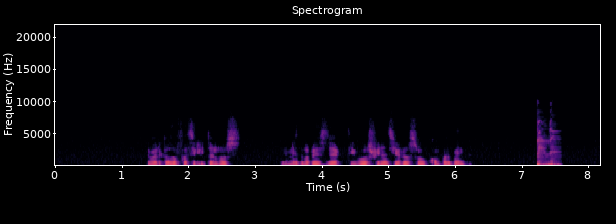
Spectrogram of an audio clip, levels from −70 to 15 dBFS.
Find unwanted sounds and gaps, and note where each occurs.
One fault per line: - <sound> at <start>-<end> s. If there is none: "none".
- thud at 7.2-7.6 s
